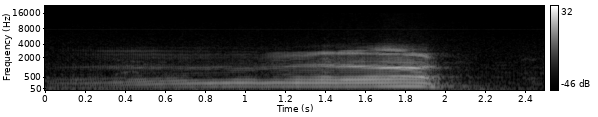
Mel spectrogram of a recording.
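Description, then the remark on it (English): A single long cow moo, loud, rising slightly in pitch and swelling for about two seconds before cutting off abruptly, with no talking around it, as a milking pail and stool are set up beside the cow. “Now, Bossy, hold still while I fix the pail and stool. There. That's a good cow.”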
